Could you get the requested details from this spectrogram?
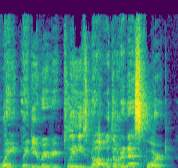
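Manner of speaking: high, loud call after her; frantic call. Acted. Guard calls after Lady Riri, high and loud. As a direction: shout to stop her running off.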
